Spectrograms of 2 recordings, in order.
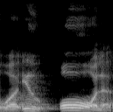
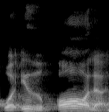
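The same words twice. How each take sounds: First: "qala" over-thick, whole tongue raised; qaf terlalu tebal. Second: "qala" with only the tongue root raised; qaf yang betul. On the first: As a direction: overdo the qaf in "qala", heavy and rounded. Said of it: "Jangan sebut". (sebutan "qala" salah, terlalu tebal) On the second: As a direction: say "qala" with a lighter, unrounded qaf. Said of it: "Jadi bila kita sebut huruf qaf". (sebutan "qala" betul, pangkal lidah sahaja naik) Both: Shown as a demonstration.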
